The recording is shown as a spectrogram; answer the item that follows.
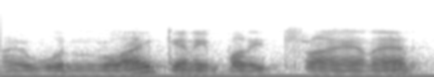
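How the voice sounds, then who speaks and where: A man's voice: medium pitch, little pitch movement, normal speed, natural voice. An actor playing a dim, blunt gangster henchman in a 1950s radio mystery, with slangy, ungrammatical tough-guy talk. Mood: suspicious, agitated. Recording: muffled vintage radio recording.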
